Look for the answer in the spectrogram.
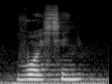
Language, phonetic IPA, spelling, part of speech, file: Belarusian, [ˈvosʲenʲ], восень, noun, Be-восень.ogg
- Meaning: autumn, fall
